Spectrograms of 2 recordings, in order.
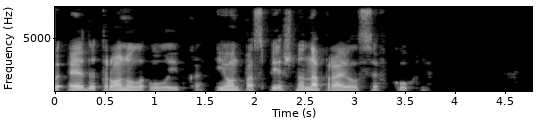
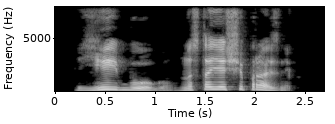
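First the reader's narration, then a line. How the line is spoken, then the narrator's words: Exclaimed. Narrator (Russian): воскликнул Эд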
